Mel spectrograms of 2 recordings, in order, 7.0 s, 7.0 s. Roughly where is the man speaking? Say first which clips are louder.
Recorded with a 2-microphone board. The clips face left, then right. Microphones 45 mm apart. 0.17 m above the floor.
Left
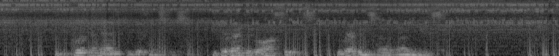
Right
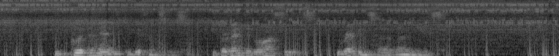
Right 7 dB; right.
